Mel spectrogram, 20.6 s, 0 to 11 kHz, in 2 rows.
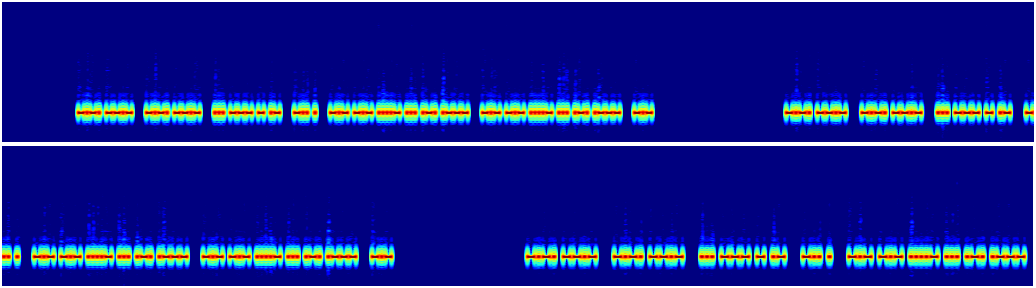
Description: Morse code, heard as a keyed tone, about 60 wpm, 700 Hz. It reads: CQ CQ SOTA DE KK4SRJ KK4SRJ K CQ CQ SOTA DE KK4SRJ KK4SRJ K CQ CQ SOTA DE KK4SRJ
